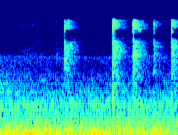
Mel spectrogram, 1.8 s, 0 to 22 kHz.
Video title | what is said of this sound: Review Unboxing RGT EX 86110 Pioneer 4WD RC RTR Adventure Offroad Crawler Recommendation | Ini mirip-mirip kayak metal ya, tapi kalau kita ketok, ini masih plastik.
